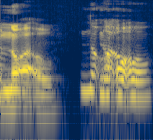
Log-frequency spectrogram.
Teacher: in Essex, we don't pronounce like T's and stuff at the end of words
